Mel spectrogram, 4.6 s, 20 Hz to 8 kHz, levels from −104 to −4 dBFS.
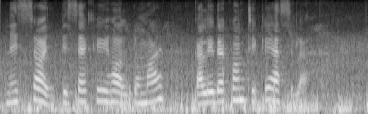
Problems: none marked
